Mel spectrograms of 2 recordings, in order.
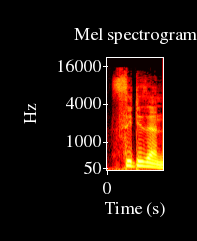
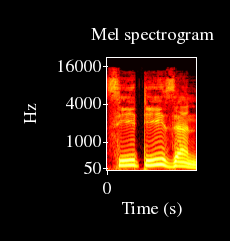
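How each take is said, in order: First: Said in the usual way. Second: citizen drawn out slowly, syllable by syllable; teacher saying citizen slowly; slow full word. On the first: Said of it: "বানানটা কেমন হলো". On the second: Shown as a demonstration. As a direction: stretch citizen for the learners. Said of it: "citizen শব্দের বানানটা কেমন হলো".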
